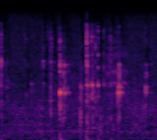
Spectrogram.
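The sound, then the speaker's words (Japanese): Light metallic clinks from a cooking pot lid being handled, several brief, bright taps and rattles at a moderate level. “これなんか蓋だね。お鍋のね。”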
